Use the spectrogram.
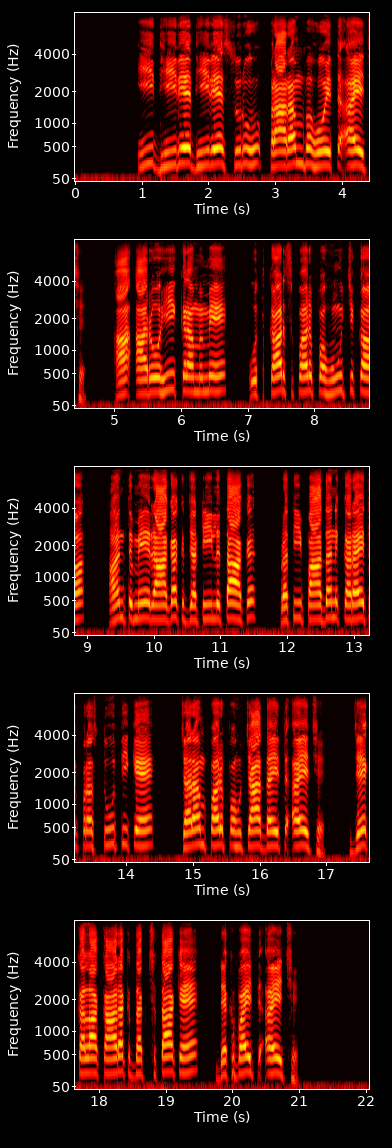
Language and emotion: Maithili, neutral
